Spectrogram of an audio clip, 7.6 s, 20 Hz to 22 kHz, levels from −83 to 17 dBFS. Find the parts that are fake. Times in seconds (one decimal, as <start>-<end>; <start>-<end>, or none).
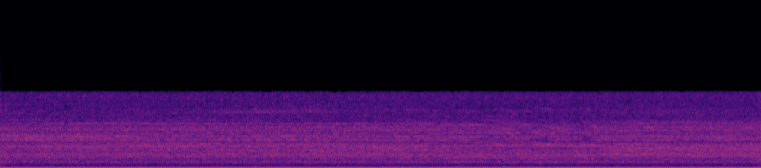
0.8-1.5; 3.6-7.6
